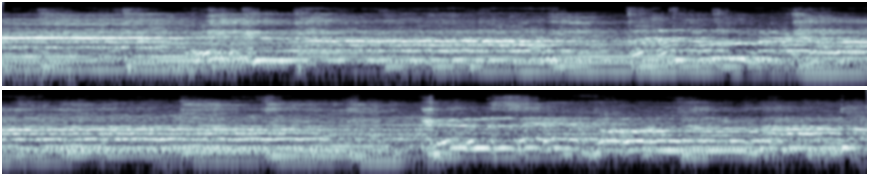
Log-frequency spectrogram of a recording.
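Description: Pakistani political campaign song played loud: male singing over an instrumental backing, the melody moving in held notes.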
